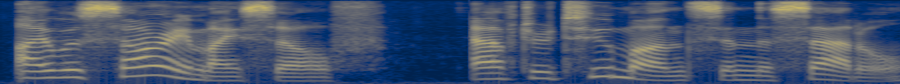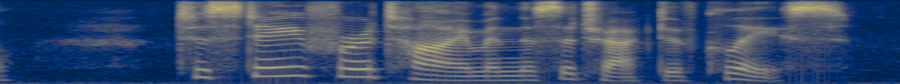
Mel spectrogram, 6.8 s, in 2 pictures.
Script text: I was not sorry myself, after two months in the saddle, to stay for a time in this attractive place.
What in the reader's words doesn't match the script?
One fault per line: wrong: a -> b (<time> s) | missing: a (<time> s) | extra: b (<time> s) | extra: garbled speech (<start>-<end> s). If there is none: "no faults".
missing: not (0.3 s)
